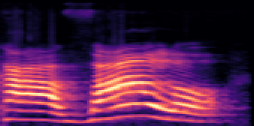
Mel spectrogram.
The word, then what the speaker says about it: cavalo: Fale bem alto aí para o seu orientador ouvir, ó, cavalo. E aí você vai identificar que a sílaba tônica é, ó, vá.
